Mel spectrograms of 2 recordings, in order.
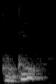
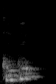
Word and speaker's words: coucou: Coucou, please repeat after me. Coucou and then salut.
